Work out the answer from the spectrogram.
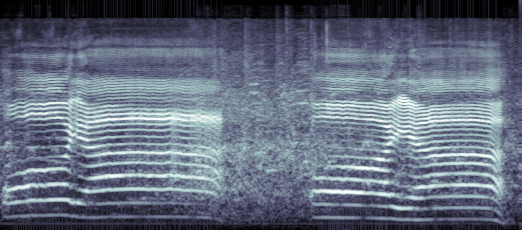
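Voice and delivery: loud, high, drawn-out Wisconsin moaning; hammed-up Wisconsin bedroom cries; Wisconsin accent. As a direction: belt long Wisconsin vowels in mock passion. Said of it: "Nobody sounds weirder".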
